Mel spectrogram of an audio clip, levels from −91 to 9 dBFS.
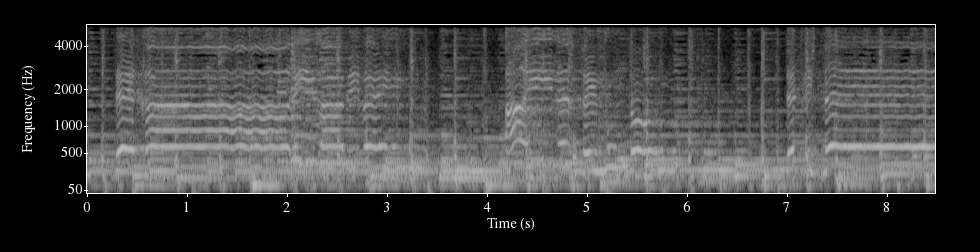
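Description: Listening closely, nothing in the audio stood out as a technical problem at any point.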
